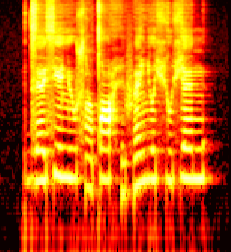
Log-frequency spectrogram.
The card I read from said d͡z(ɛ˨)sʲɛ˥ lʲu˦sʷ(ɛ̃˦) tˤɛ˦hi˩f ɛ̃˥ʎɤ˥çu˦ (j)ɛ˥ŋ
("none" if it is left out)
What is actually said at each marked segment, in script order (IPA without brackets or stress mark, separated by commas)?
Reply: ɛ˦, ɛ̃˨, ç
